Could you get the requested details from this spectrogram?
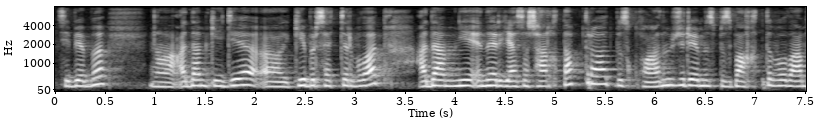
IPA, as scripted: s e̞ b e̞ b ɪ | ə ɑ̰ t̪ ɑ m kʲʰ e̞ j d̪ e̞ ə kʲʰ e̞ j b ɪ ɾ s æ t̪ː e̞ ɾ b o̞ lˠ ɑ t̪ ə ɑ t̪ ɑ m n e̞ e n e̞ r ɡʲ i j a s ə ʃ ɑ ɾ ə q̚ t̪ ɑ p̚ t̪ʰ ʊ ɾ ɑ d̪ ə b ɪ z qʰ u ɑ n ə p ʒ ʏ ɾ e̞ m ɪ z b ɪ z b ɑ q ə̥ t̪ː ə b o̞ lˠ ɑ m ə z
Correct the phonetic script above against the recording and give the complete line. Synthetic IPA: s e̞ b e̞ b ɪ | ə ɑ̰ d̪ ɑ m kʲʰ e̞ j d̪ e̞ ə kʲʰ e̞ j b ɪ ɾ s æ t̪ː e̞ ɾ b o̞ lˠ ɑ d̪ ə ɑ d̪ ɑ m n e̞ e n e̞ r ɡʲ i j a s ə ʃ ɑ ɾ ə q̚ t̪ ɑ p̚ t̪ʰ ʊ ɾ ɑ d̪ ə b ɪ z qʰ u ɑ n ə p ʒ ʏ ɾ e̞ m ɪ z b ɪ z b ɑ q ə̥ t̪ː ə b o̞ lˠ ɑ m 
